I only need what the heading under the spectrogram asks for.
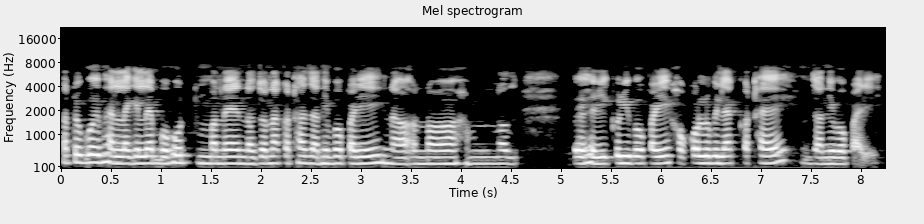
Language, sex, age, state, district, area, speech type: Assamese, female, 60+, Assam, Udalguri, rural, spontaneous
